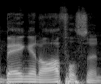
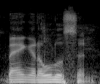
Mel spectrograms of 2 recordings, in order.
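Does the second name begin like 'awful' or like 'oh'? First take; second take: awful; oh. First: The second name starts like the word 'awful'. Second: The second name starts with an 'oh' sound. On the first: The speaker calls it wrong. "Don't say Bang and Awfulson" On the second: The speaker calls it right. "It's Bang and Olufsen"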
